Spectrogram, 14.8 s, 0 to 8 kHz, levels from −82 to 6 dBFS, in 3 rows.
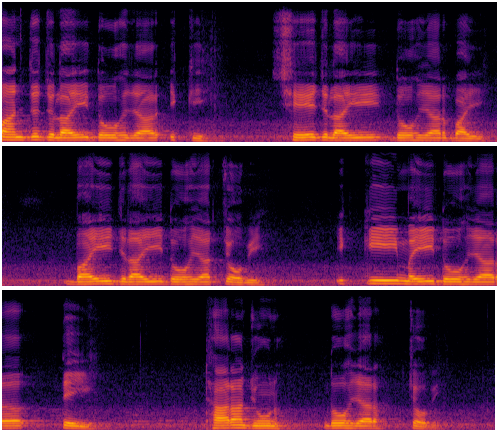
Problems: background sounds at intervals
